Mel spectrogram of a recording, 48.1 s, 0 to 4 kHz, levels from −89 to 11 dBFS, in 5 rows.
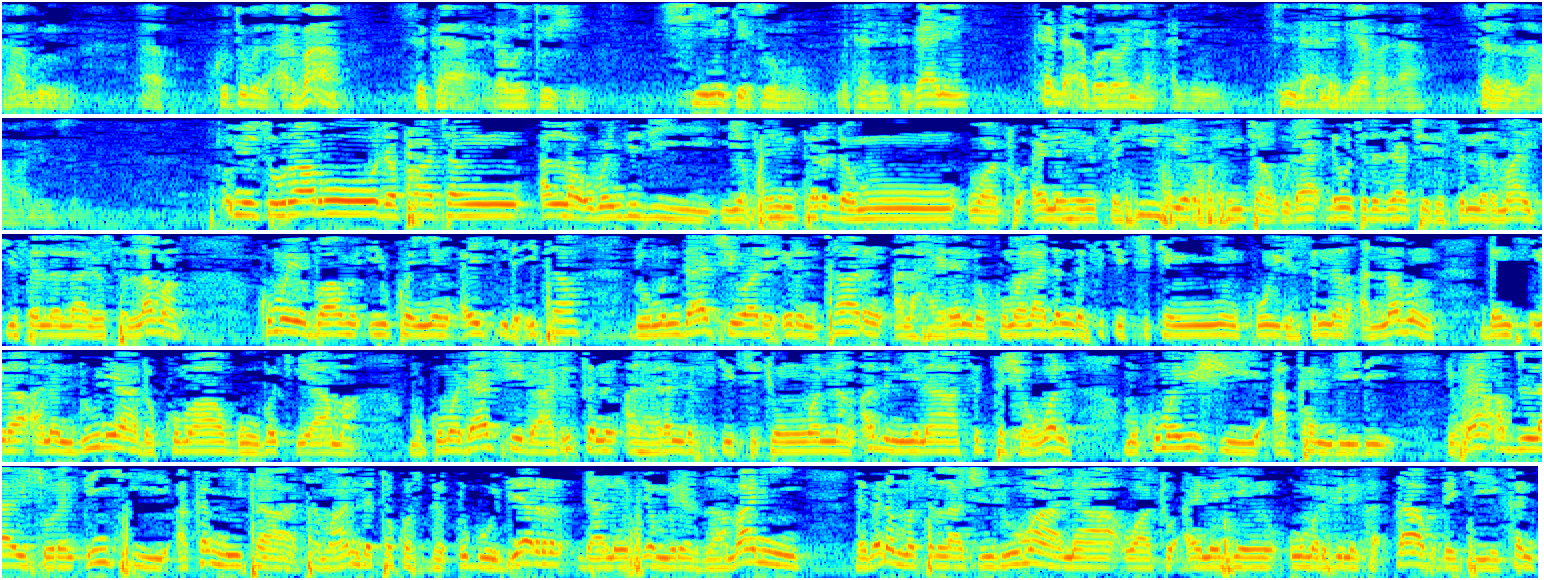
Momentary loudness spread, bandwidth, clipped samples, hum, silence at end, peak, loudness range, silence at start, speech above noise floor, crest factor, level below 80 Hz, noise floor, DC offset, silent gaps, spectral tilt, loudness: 12 LU; 4 kHz; under 0.1%; none; 0 s; -2 dBFS; 9 LU; 0 s; 28 dB; 16 dB; -42 dBFS; -46 dBFS; under 0.1%; none; -11.5 dB/octave; -18 LUFS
